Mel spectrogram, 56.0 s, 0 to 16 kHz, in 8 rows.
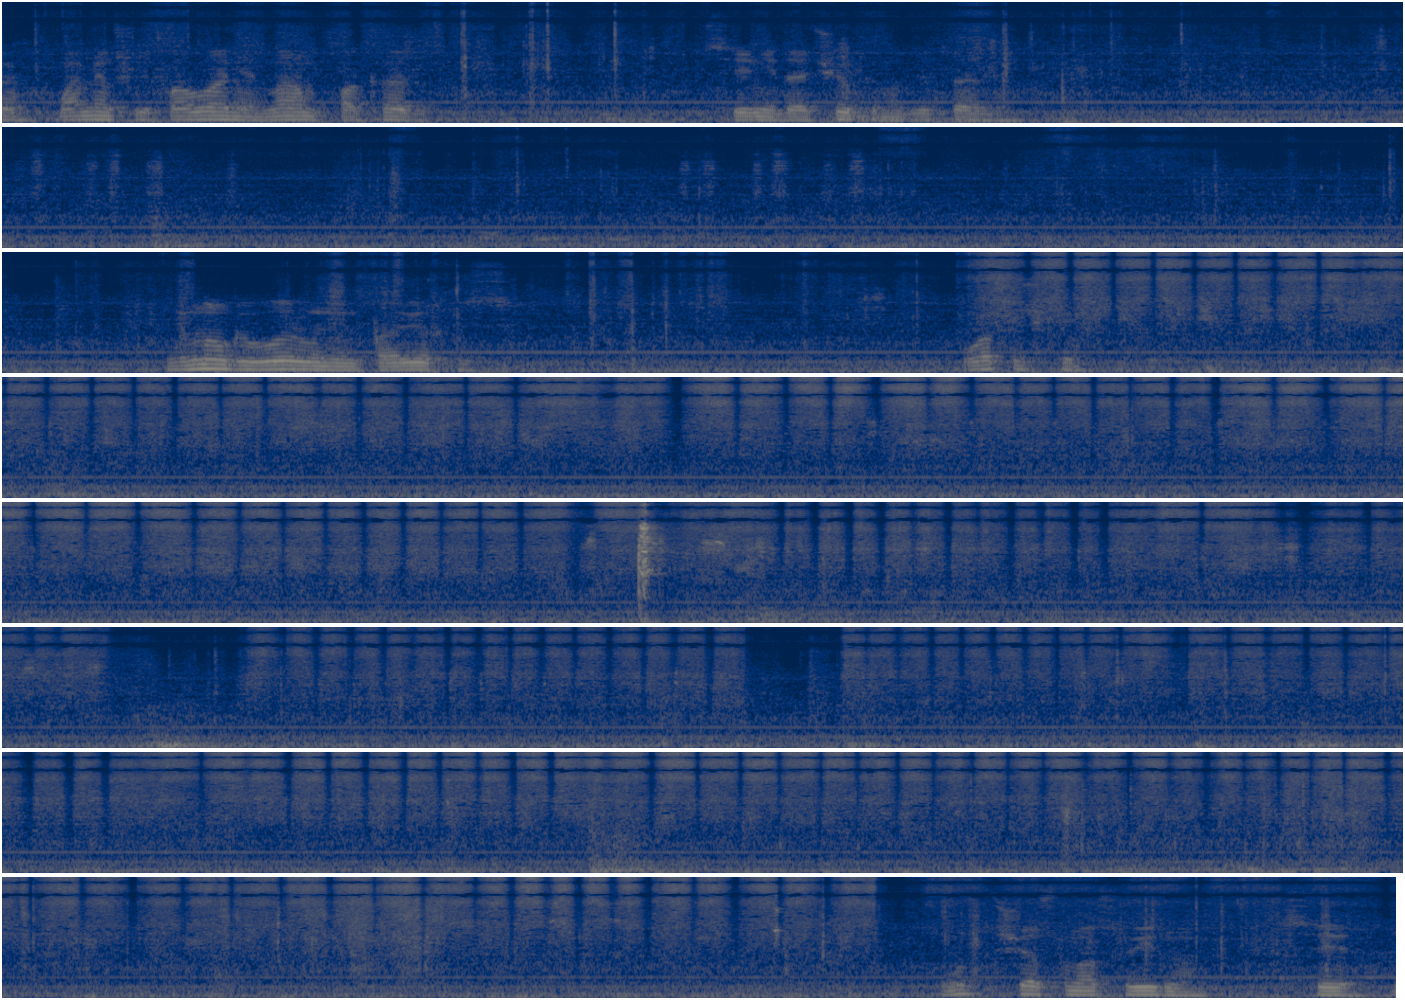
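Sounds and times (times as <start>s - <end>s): hand sanding with abrasive pad: 0.3s - 5.0s, 14.9s - 16.5s, 18.2s - 55.8s.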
